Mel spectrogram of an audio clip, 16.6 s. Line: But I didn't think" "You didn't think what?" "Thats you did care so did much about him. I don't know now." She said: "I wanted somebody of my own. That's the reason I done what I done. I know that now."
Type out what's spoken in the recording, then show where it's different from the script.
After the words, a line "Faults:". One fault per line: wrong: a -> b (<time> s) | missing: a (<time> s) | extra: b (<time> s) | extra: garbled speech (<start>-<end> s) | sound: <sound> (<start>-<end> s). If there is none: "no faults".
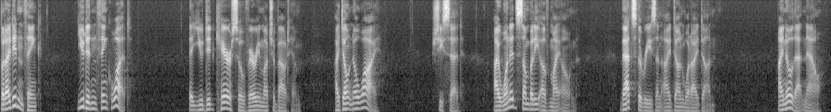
But I didn't think" "You didn't think what?" "That you did care so very much about him. I don't know why." She said: "I wanted somebody of my own. That's the reason I done what I done. I know that now."
Faults:
wrong: Thats -> That (3.8 s)
wrong: did -> very (4.9 s)
wrong: now -> why (7.2 s)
